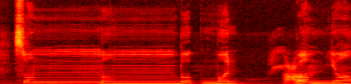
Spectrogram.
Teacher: یہاں پہ ہمارے پاس تنوین ہے، دو زبر دو زیر دو پیش کو تنوین کہتے ہیں. تو تنوین میم میں بدل جائے گا تو ہم من کے بجائے مم پڑھیں گے، ٹھیک ہے، اور غننے کے ساتھ پڑھیں گے.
